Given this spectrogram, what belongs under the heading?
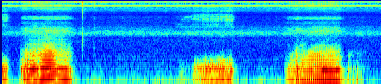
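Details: A sleeping dog snores loudly, with three rumbling, rattling breaths at about eight breaths a minute.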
